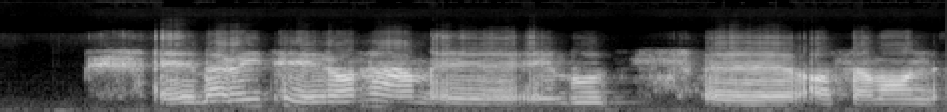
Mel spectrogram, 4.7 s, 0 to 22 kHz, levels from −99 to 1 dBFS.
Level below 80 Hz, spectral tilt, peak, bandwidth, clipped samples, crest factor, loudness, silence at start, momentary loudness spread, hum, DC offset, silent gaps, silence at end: -68 dBFS; -1.5 dB/octave; -6 dBFS; 7.6 kHz; under 0.1%; 16 dB; -21 LUFS; 0.45 s; 8 LU; none; under 0.1%; none; 0 s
